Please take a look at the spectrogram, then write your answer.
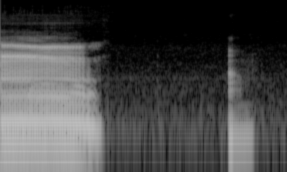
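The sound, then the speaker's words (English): A person imitates a cow with one long, loud, low moo that drops slightly in pitch, followed after a pause by a brief second, shorter moo-like call. “We're running out of content, so we're just doing animal sounds.”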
